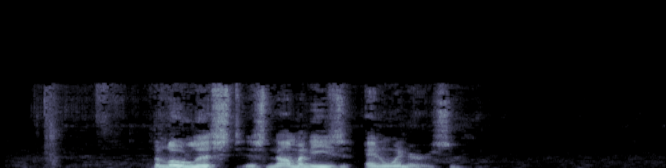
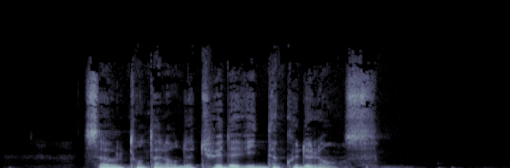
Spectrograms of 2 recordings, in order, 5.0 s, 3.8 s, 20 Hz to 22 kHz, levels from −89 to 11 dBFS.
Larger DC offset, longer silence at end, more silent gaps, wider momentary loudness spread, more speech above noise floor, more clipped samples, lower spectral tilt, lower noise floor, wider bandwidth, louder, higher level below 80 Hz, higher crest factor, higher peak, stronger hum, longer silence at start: neither; first, 1.6 s vs 1 s; neither; first, 19 LU vs 9 LU; first, 60 dB vs 48 dB; neither; second, -4.5 dB/octave vs -6 dB/octave; first, -79 dBFS vs -73 dBFS; second, 11.5 kHz vs 14 kHz; first, -19 LUFS vs -26 LUFS; second, -70 dBFS vs -56 dBFS; about the same, 20 dB vs 18 dB; first, -2 dBFS vs -10 dBFS; neither; first, 1.15 s vs 0.65 s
